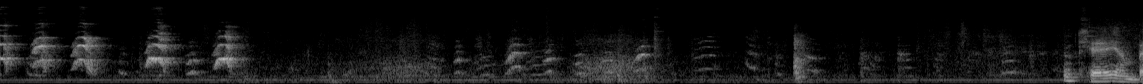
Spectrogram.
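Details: At a training kennel, puppies with their mother give three sharp high yips in the first two seconds, followed by softer scattered whimpers and shuffling, then a loud whining burst at the end, with a low steady hum behind.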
